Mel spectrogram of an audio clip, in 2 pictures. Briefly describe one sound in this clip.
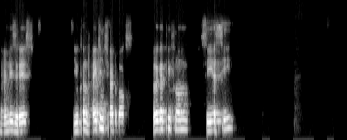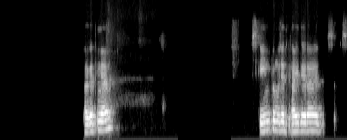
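A middle-aged man speaks calmly through an online call, in short phrases with pauses.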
